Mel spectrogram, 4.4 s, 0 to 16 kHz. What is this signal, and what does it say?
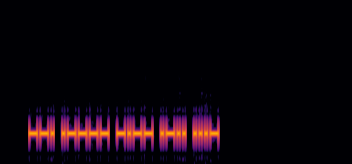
Morse code, heard as a keyed tone, about 34 wpm, 700 Hz. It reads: G1YLV
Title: DXCC-100 Call Signs - 5 Characters - Repeated 3x - 35wpm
